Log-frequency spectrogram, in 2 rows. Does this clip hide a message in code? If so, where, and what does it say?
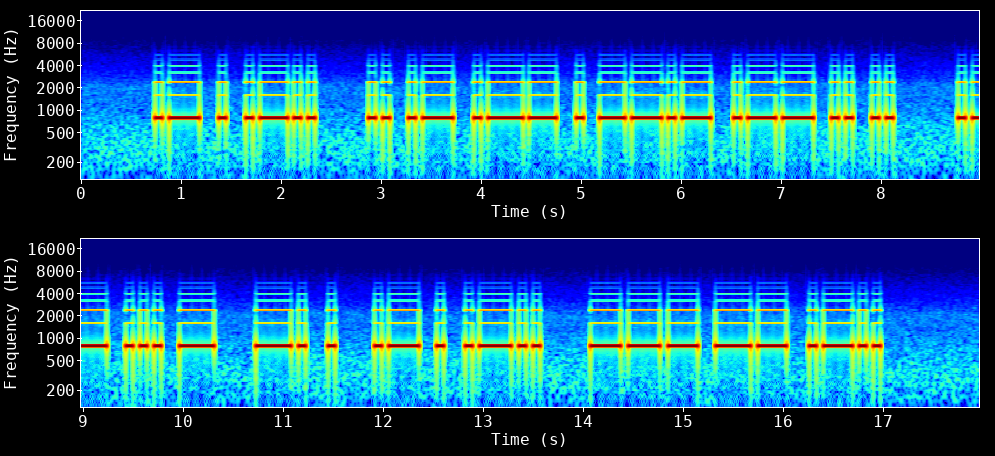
Yes: Morse code (Persian alphabet) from 0.7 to 17.0 s, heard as a keyed tone, hand-sent with a bug key, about 17 wpm, 800 Hz. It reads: اهل یاوهگویی است نه اهل عمل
